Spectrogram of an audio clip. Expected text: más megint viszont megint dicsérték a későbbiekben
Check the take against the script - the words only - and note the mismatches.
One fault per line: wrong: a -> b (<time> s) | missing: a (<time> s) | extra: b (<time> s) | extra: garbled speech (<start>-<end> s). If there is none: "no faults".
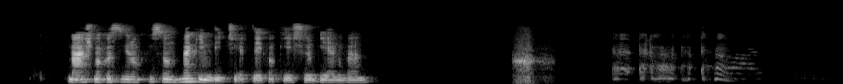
wrong: megint -> magazinok (0.9 s)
